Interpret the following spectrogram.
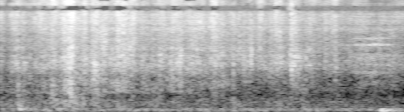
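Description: Near silence, with faint rustling and scuffing of a paper towel being wiped over a kitchen countertop.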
